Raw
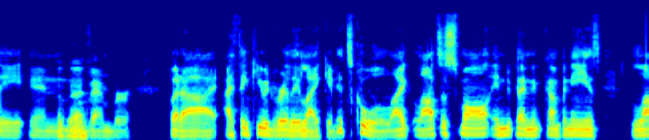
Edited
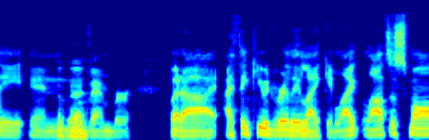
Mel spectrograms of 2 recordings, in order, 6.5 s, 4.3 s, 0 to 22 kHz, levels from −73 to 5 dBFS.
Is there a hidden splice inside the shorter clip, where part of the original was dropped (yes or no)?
yes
